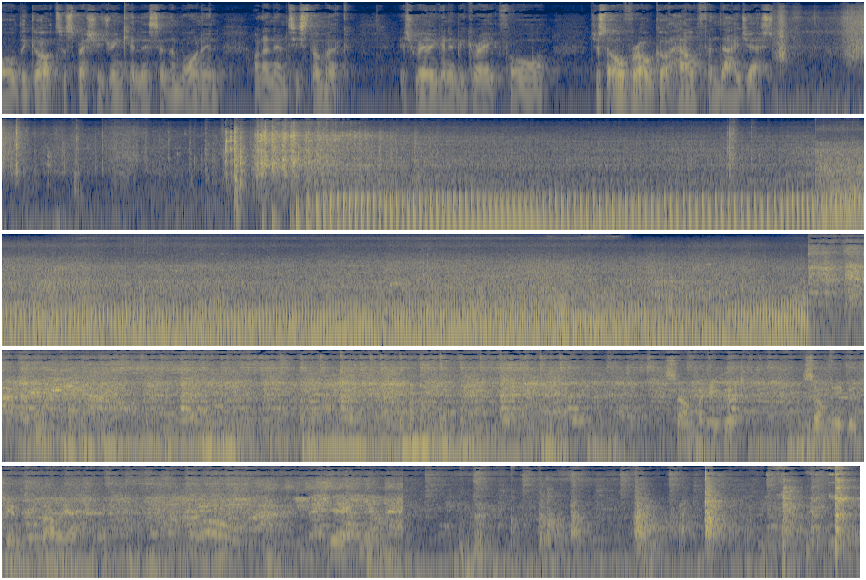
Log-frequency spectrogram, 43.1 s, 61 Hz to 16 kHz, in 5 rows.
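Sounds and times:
motorbike engine revving: 10.9 - 25.4
music: 25.3 - 43.0.

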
